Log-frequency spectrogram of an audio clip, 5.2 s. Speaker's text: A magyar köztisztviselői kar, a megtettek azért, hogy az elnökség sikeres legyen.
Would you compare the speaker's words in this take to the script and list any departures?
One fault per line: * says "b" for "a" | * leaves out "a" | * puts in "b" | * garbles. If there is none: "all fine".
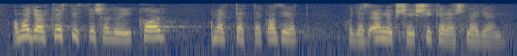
all fine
